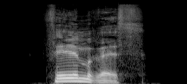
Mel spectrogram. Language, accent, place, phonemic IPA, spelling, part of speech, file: German, Germany, Berlin, /ˈfɪlmˌʁɪs/, Filmriss, noun, De-Filmriss.ogg
- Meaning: 1. blackout (temporary loss of memory, typically drug-related) 2. blackout (temporary loss of consciousness) 3. film break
